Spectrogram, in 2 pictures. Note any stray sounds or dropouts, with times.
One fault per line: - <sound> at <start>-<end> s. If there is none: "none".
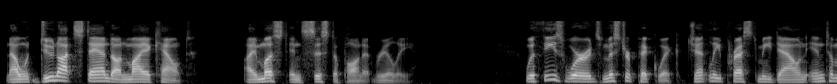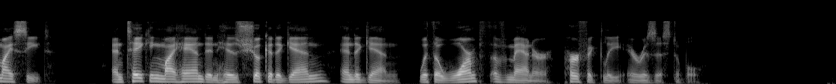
none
